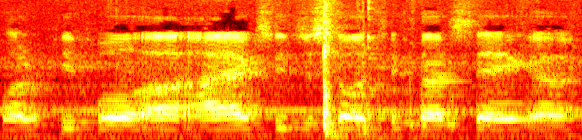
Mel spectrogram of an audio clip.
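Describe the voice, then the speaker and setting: A man's voice: medium pitch, completely flat delivery, quick pace, vocal fry, background noise. Laid-back man on an echoey distant mic. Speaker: podcast co-host. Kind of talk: casual chat.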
